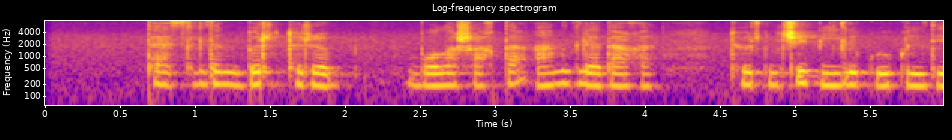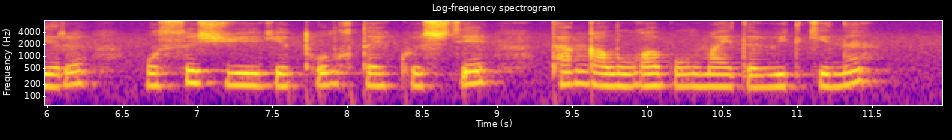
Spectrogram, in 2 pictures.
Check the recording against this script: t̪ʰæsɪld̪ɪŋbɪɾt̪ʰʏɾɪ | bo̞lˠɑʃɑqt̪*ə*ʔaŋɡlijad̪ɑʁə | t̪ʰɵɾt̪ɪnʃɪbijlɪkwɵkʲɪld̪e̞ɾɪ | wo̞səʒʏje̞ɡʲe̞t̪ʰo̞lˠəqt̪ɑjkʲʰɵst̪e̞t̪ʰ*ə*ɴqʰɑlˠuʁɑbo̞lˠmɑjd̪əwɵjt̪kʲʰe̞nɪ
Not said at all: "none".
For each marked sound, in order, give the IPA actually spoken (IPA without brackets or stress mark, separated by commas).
ɑ, ɑ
